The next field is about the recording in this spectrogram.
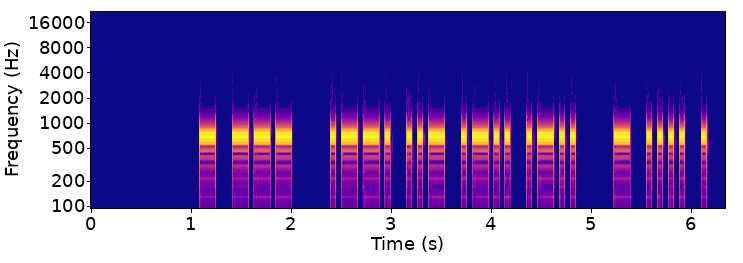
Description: Morse code, heard as a keyed tone, about 22 wpm, 700 Hz. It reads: TO PULL THE
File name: practice / 22wpm / Sets of 8 Words - 22wpm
